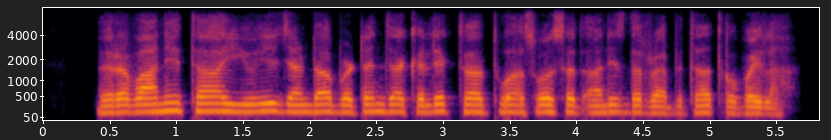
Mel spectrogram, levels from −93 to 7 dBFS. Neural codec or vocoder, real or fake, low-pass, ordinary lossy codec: codec, 16 kHz, 1 kbps, X-Codec, WavLM features, trained on Multilingual LibriSpeech; fake; 7.2 kHz; Opus, 16 kbps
